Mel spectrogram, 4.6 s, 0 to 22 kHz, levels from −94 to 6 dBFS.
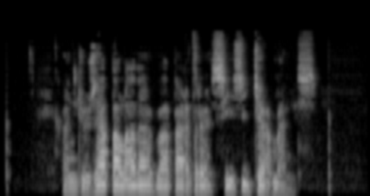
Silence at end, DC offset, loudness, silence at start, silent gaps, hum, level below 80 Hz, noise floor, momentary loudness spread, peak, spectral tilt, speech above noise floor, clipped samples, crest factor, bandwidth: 0.7 s; under 0.1%; -30 LUFS; 0.8 s; none; none; -72 dBFS; -63 dBFS; 11 LU; -12 dBFS; -4.5 dB/octave; 33 dB; under 0.1%; 20 dB; 11.5 kHz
